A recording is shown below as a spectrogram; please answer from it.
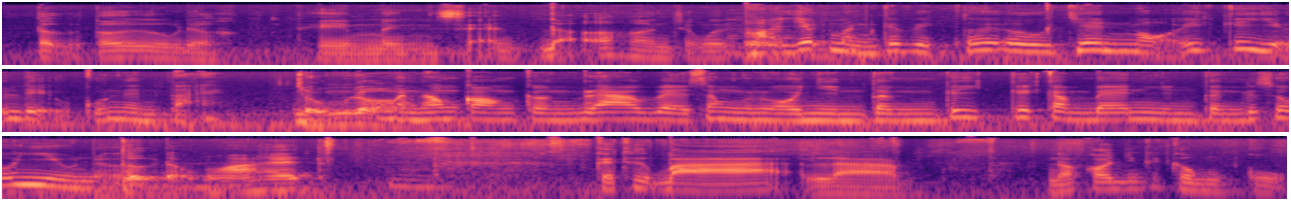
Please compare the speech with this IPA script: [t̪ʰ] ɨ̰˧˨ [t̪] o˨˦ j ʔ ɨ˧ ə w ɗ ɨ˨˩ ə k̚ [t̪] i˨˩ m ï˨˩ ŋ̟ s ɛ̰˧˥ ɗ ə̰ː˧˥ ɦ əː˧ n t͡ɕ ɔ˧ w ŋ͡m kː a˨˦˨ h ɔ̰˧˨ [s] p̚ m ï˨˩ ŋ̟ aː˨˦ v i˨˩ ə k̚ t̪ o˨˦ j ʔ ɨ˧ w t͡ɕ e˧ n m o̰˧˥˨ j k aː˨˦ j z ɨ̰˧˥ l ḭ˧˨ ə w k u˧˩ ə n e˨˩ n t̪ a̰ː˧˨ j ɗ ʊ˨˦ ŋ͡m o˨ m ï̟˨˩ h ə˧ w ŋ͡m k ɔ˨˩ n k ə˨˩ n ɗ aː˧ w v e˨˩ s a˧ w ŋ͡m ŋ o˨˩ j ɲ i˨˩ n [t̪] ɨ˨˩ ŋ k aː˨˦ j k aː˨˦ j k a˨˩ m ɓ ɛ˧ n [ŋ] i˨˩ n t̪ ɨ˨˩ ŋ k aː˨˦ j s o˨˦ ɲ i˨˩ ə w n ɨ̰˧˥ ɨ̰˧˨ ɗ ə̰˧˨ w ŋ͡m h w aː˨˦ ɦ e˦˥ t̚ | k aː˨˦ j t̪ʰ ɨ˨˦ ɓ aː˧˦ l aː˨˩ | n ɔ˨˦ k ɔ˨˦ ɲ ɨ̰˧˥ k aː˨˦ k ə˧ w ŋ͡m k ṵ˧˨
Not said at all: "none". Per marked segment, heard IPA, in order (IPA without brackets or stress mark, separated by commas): t̪, t̪, t̪ʰ, z, t̪, ɲ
